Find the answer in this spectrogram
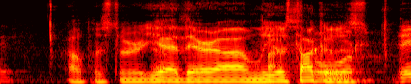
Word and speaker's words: al pastor: Actually, it's like one of the best El Pastores you can get. Is that how you say it? Al Pastor.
